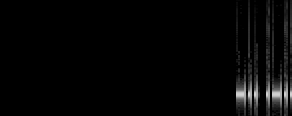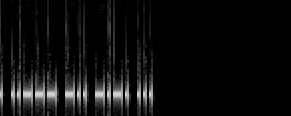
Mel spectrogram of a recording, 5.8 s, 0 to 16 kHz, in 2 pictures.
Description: Morse code, heard as a keyed tone, about 40 wpm, 700 Hz. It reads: DL2DCS
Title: DXCC-100 Call Signs - 6 Characters - Repeated 3x - 40wpm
